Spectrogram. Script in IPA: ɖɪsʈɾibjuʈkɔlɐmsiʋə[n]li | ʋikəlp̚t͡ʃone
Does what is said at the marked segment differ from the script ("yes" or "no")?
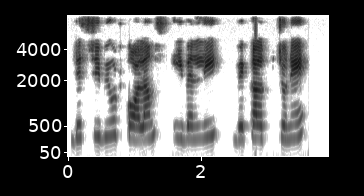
no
